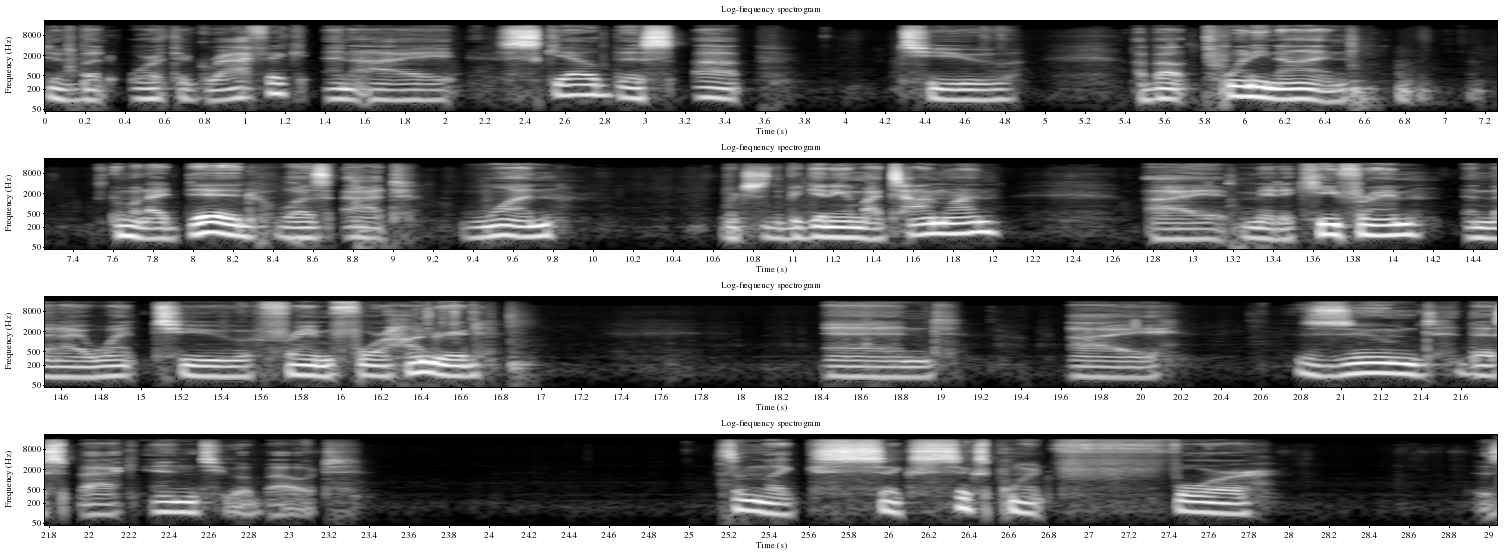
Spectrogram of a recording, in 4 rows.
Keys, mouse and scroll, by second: 0.9 click, 4.4 click, 8.6 shift+Left, 12.9 i, 15.2 click, 16.3 KP_0, 17.6-19.2 scroll down 20, 18.7 middle click, 19.2 scroll up 1, 20.3 click, 24.9 click.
